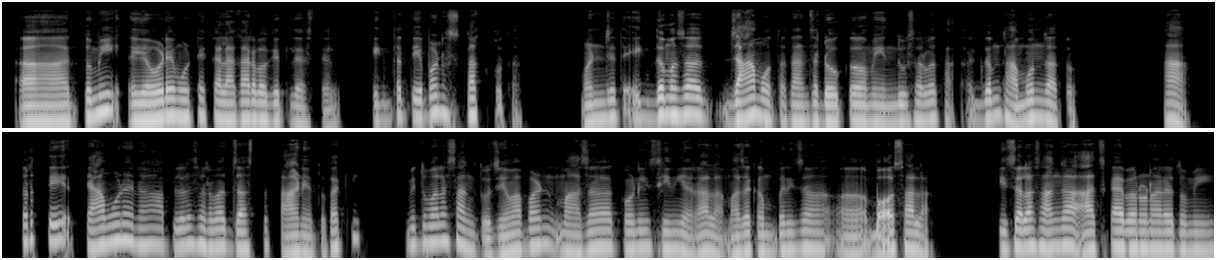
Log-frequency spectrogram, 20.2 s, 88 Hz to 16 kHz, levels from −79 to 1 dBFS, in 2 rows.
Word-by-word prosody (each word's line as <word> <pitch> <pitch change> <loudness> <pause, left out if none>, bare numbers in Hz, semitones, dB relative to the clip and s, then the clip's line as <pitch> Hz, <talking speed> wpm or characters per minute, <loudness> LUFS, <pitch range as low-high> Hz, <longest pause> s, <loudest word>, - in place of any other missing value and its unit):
अ, 115 +1 +4
तुम्ही 165 +6 +4 0.2
एवढे 125 +4 +6
मोठे 145 0 +1
कलाकार 130 0 +2
बघितले 125 -3 -1
असतील. 95 -1 -8 0.3
एकदा 120 +5 -5
ते 140 - +2
पण 165 0 +3
स्टक 150 +1 0 0.2
होतात. - - -11 0.5
म्हणजे 125 +4 +1
ते - - -7
एकदम 155 +4 +3
असं 155 0 +5 0.3
जाम 145 +4 +5
होता 125 -4 -1
त्यांचं 115 +1 -1
डोकं, 115 0 +2
मेंदू 115 +1 -1
थाम 125 +1 +1 0.3
एकदम 135 +5 -1
थांबून 130 +3 +2
जातो. 125 -4 -2 0.8
हां. 120 -4 +1 0.4
तर 170 - -2
ते 180 +2 +1
त्यामुळे 160 +6 0
ना 155 0 -2
आपल्याला 145 +1 -3
सर्वात 145 -2 0
जास्त 130 +2 -2
ताण 115 -4 -2
येतो. 105 -1 -4
का 135 - -1
की 200 - -7 0.4
मी 155 - -3
तुम्हाला 170 +1 +1
सांगतो, 135 - -3
जेव्हा 110 +5 0
पण 150 +1 -1
माझा 130 +5 0
कोणी 130 +1 -1
सीनियर 130 -4 -2
आला, 115 -4 0
माझ्या 110 +4 -1
कंपनीचा 125 +3 -1
अ, 105 -3 -3
बॉस 130 +1 +3
आला, 125 -4 +2 0.6
की 130 - -2
चला 145 +1 +3
सांगा 140 +2 +2
आज 125 0 0
काय 140 -1 +3
बनवणार 130 -1 +2
आहे 130 - +2
तुम्ही? 125 0 -2
130 Hz, 175 wpm, -23 LUFS, 115-145 Hz, 0.8 s, एवढे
